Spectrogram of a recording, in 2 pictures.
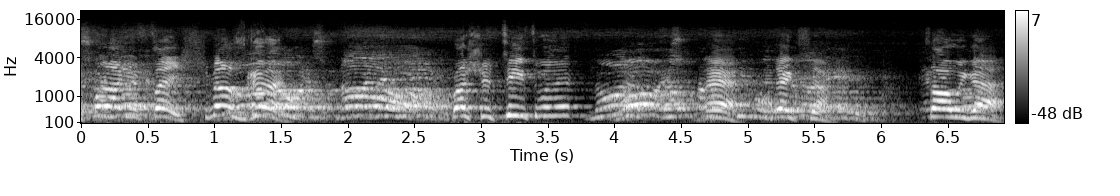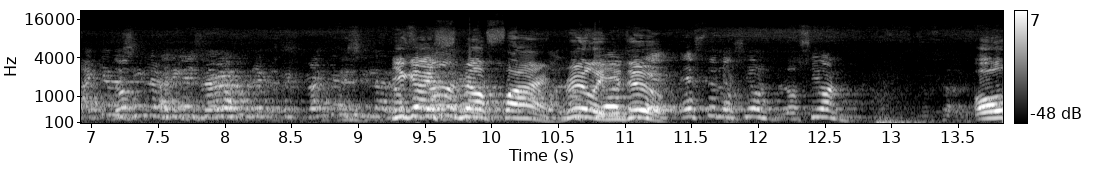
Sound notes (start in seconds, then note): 4.0 wrestlers speaking Spanish; 11.6 wrestler speaking in Spanish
